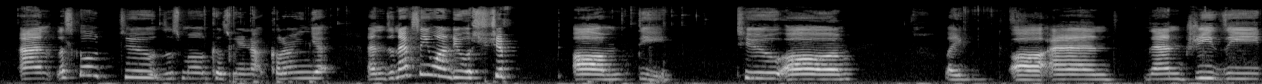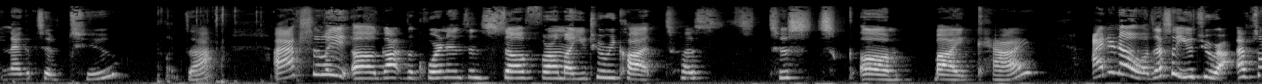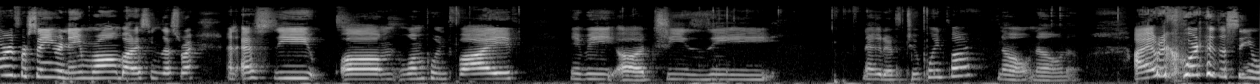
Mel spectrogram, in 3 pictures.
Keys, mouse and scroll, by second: 1.6 click, 2.3 shift+f, 6.6 shift+d, 6.8 right click, 14.6 shift+f, 36.7 ctrl+click.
